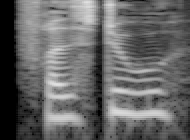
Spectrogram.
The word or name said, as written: fredsdue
